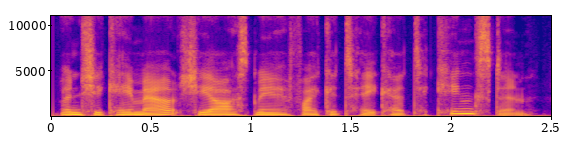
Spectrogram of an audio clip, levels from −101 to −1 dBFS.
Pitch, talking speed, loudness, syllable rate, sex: 185 Hz, 335 wpm, -16 LUFS, 6.8 syllables/s, female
